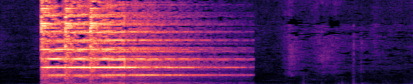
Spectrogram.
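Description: A boxing-ring bell struck once, its ring fading out over about two seconds. It marks a change of round in the fight.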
